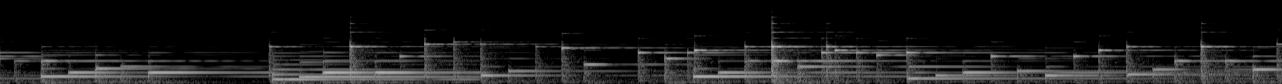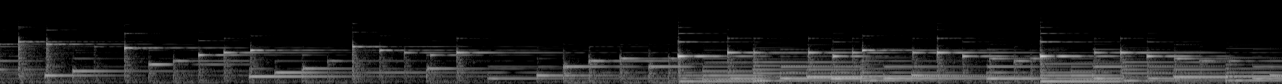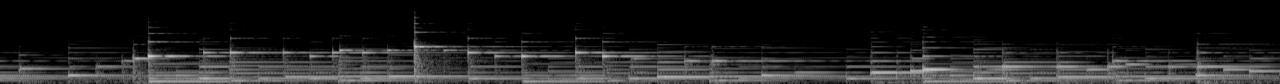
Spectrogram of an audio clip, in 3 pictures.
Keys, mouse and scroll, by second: 0.1 [, 0.1-1.7 drag, 1.6-21.1 typing, 2.5-4.5 click, 3.1 click, 3.5 click, 4.9-5.4 click, 6.0-6.5 click, 6.4 ctrl+-, 8.0 ctrl+e, 8.6 click, 9.3 ctrl+j, 9.6 ctrl+u, 10.4-14.1 drag, 16.7-18.2 drag, 20.3-20.7 click, 21.3 click, 24.9 ctrl+e, 25.4 space, 25.7 click, 25.8-26.2 space, 27.2 click, 28.7 ctrl+=, 30.1 space, 30.1-30.7 click, 30.7 ctrl+=, 32.4 space, 32.6-33.1 click, 32.8 space, 33.5 ctrl+j, 34.8 ctrl+u, 36.0-36.5 drag, 37.3 ctrl+l, 38.0-38.4 click.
